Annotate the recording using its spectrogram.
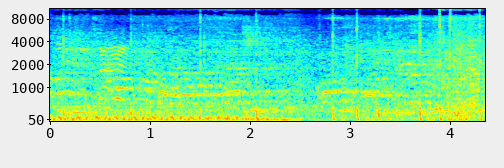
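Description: Crowd noise in a cricket stadium, with background voices and a few sharp knocks or claps.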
